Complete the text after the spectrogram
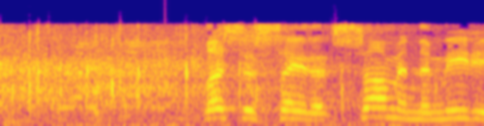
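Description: A man speaks into a microphone to an audience.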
